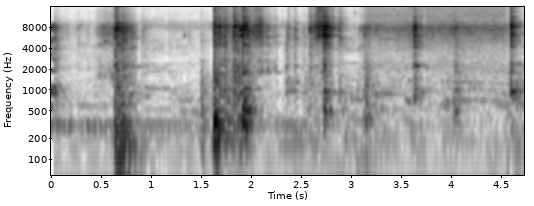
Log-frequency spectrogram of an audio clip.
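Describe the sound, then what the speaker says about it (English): A spoon stirring vegetables in a cooking pot, with several loud metallic clanks and scrapes at irregular intervals, close and alone. "Once I get that in there real good, mixed around, then I'll start dumping in all the other vegetables."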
